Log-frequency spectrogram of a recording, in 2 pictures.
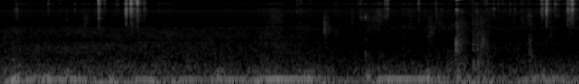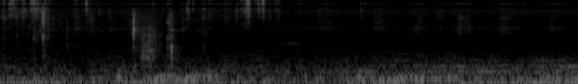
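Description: A comb scrapes softly through short hair.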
